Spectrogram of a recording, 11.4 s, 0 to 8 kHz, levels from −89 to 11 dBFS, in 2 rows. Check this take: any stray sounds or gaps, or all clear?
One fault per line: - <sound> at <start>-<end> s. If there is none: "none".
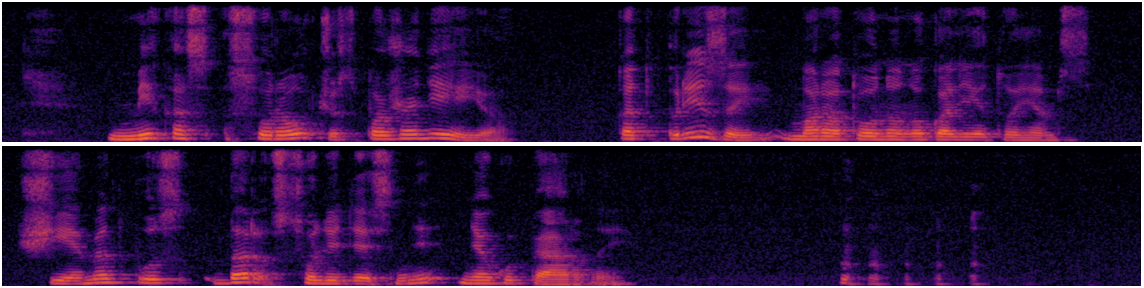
- laugh at 9.9-10.7 s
